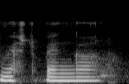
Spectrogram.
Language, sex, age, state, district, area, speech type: Kashmiri, male, 18-30, Jammu and Kashmir, Shopian, rural, spontaneous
